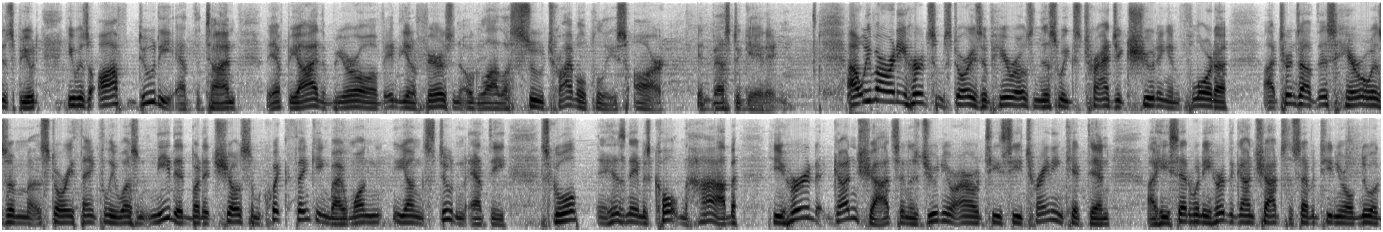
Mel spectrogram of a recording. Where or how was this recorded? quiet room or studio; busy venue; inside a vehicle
busy venue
